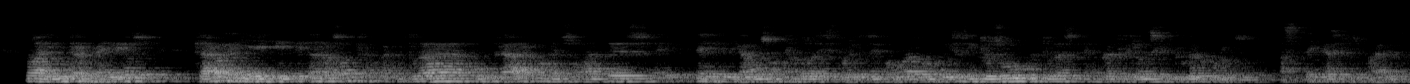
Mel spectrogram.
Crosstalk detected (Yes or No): No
